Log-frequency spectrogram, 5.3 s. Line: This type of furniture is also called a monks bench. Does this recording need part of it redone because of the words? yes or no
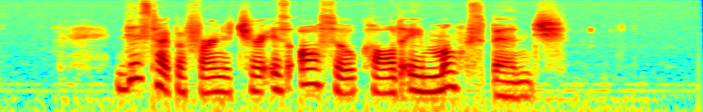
no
